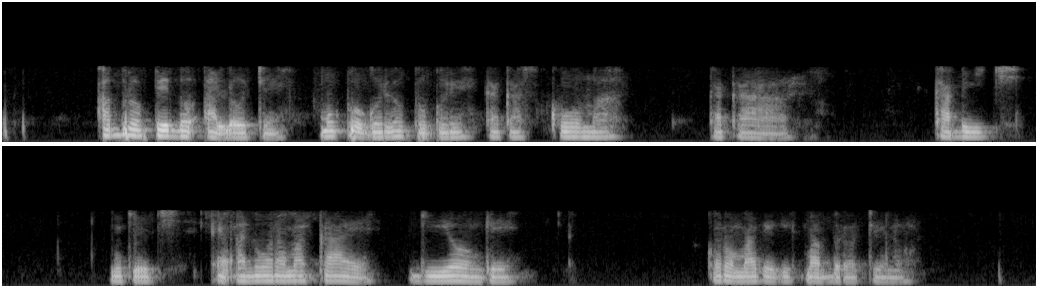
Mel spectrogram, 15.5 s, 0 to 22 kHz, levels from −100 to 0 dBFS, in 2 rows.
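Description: Speech, and the whole clip has clearly been through an AMR narrowband mobile codec, the old 2G/3G phone-call codec. Everything stops at about 3.8 kHz, so there's no air or sibilance on top, and the voice has that buzzy, synthetic edge you get when a vocal-tract model, fed only a few pulses per subframe, rebuilds the speech. The damage is plainly audible, which fits a low mode, around 7.4 kbps.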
